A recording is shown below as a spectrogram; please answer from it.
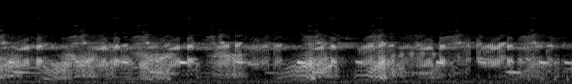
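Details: Frogs croaking en masse, coarse rattling calls swelling and fading every second or so, punctuated by brief piping notes, with an unbroken trill of distant callers underneath.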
